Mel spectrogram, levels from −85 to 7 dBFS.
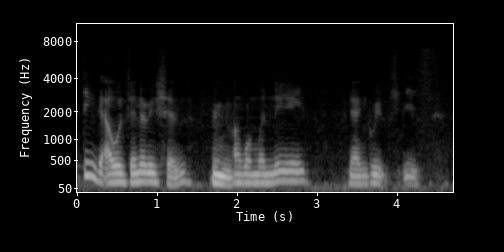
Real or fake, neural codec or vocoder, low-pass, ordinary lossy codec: fake; codec, 16 kHz, 1 kbps, FunCodec, trained on LibriTTS, 50 frames a second; 7.2 kHz; none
